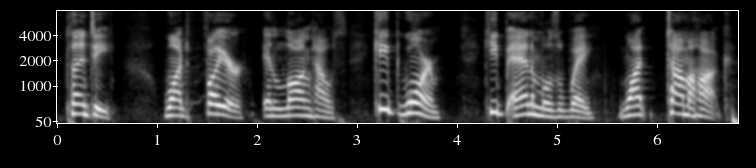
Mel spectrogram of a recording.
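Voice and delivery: loud, clipped broken-English demands; loud, gruff Indian voice; Indian chief demands. A narrator's reading. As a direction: bark out each demand loud. Little Bear makes demands.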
